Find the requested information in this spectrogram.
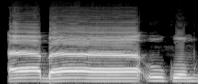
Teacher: وَلَا تَنكِحُوا مَا نَكَحَ، الف مدہ ہے، آباؤکم، کڑا زبر، ایک الف کے برابر کھینچنا ہے، لمبی مد ہے، اس کو کھینچنا ہے 4 الف کے برابر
